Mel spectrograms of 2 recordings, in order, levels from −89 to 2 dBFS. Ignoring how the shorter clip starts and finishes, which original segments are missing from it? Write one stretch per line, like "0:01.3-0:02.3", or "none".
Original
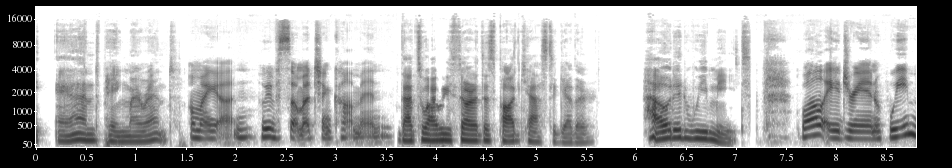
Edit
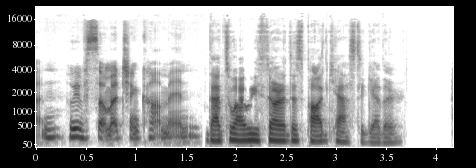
none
